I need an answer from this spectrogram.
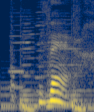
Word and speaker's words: vert: The pronunciation changes, too. Vert verte. That final t becomes audible in the feminine.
